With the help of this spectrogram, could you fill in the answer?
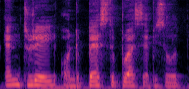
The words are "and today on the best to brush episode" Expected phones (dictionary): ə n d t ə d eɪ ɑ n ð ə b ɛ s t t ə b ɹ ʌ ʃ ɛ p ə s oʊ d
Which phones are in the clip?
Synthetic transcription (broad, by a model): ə n t ə d eɪ ɑ n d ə b ɛ s t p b ɹ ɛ s ɛ p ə s oʊ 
